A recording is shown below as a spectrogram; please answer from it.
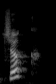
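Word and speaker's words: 粥: juk, which is how it's pronounced in Cantonese, which is a rice porridge.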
